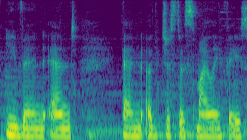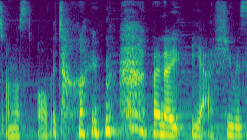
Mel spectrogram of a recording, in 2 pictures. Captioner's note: laughs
